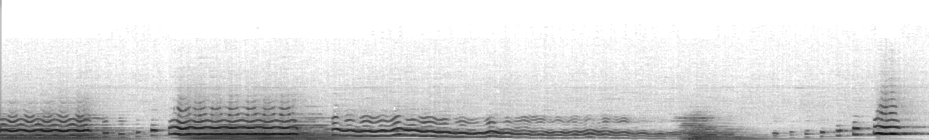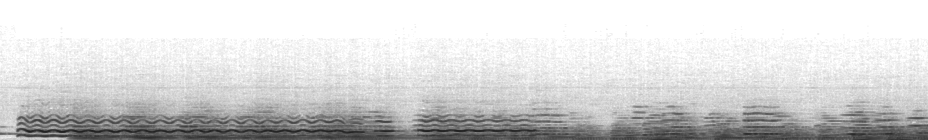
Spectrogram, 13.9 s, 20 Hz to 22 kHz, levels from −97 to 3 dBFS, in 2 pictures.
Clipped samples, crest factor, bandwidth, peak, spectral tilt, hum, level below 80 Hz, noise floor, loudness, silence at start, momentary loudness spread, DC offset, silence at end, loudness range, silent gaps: under 0.1%; 14 dB; 7.4 kHz; -2 dBFS; -5.5 dB/octave; none; -52 dBFS; -43 dBFS; -15 LUFS; 0 s; 17 LU; under 0.1%; 0 s; 7 LU; none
